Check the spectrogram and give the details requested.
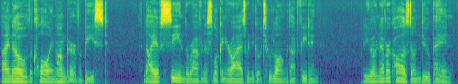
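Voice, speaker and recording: A man's voice: fairly low pitch, completely flat delivery, mellow, no room sound, lightly acted. A man playing a devoted alpha werewolf servant in an ASMR roleplay, speaking formally and earnestly to his master. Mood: devoted, reverent. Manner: formal, measured, reverent address to a master.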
